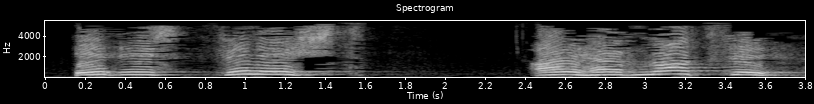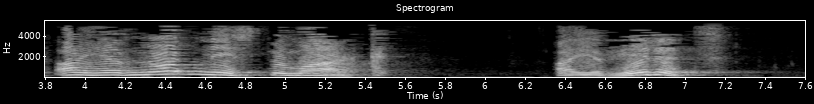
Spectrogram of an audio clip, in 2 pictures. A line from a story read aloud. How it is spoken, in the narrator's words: He shouts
